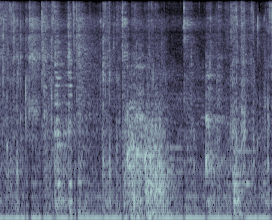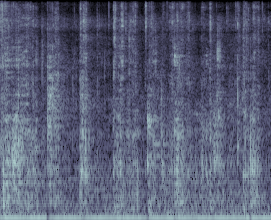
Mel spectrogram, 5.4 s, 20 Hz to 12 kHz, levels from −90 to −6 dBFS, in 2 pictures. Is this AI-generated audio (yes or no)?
no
